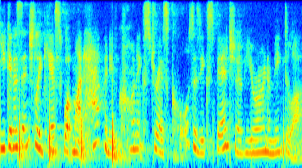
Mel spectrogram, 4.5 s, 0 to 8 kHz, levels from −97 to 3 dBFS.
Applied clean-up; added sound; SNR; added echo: none; Tap; 7 dB; reverberation time 0.7 s.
